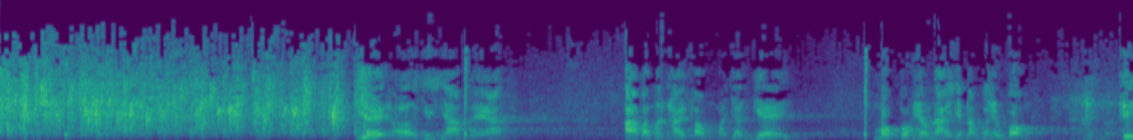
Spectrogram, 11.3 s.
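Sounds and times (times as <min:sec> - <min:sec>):
audience applause: 0:00.0 - 0:03.6
speech: 0:03.6 - 0:05.2, 0:06.2 - 0:08.0, 0:08.7 - 0:11.3.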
